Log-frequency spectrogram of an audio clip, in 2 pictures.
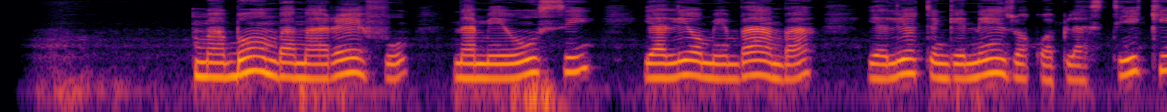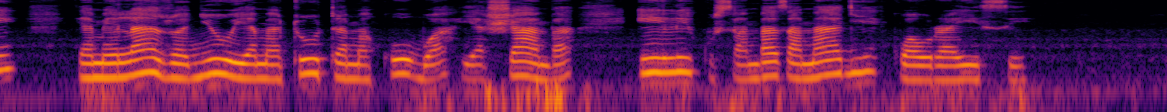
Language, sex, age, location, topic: Swahili, female, 25-35, Dar es Salaam, agriculture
